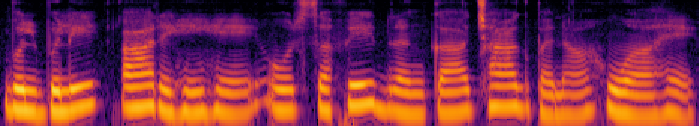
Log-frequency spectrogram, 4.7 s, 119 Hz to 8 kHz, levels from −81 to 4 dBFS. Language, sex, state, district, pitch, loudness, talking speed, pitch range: Hindi, female, Chhattisgarh, Sukma, 200 Hz, -16 LUFS, 165 wpm, 185-225 Hz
